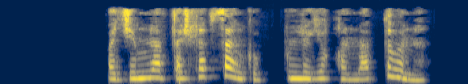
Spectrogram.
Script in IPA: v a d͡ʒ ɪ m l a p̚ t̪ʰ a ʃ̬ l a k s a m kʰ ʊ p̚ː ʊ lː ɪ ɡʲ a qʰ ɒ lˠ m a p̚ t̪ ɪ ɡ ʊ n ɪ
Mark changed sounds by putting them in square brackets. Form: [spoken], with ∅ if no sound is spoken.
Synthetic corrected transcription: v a d͡ʒ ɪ m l a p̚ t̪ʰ a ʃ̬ l a [p] s a [ŋ] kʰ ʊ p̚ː ʊ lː ɪ ɡʲ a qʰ ɒ lˠ m a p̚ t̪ ɪ [b] ʊ n ɪ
